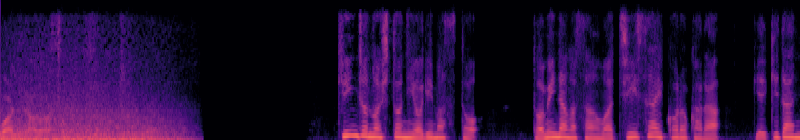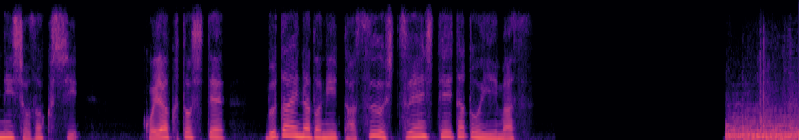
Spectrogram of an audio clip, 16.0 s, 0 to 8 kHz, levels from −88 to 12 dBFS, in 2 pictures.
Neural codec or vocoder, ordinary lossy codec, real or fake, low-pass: codec, 16 kHz, 2 kbps, FunCodec, trained on Chinese and English, 25 frames a second; Opus, 32 kbps; fake; 7.2 kHz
